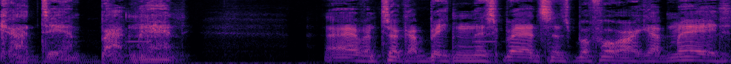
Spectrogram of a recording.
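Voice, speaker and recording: In a put-on character voice, a man speaks raspy and very deep at a moderate pace with lively intonation. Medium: video game. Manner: gruff, mocking.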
